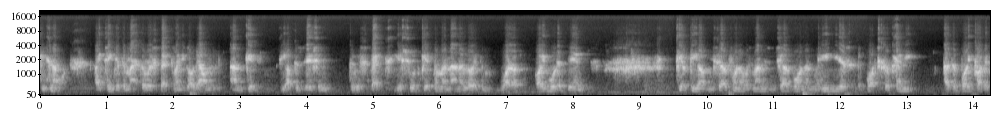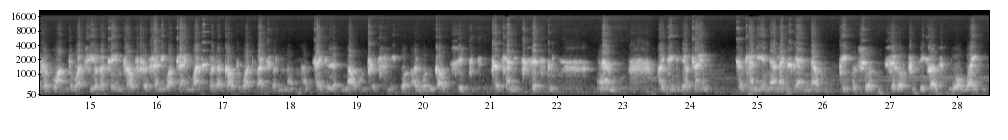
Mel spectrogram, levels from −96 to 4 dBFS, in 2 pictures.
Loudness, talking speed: -18 LUFS, 205 wpm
